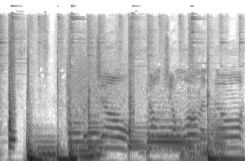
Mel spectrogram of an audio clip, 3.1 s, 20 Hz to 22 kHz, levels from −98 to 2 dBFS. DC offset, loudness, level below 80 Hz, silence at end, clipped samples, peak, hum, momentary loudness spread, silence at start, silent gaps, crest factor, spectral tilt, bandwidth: under 0.1%; -26 LUFS; -26 dBFS; 0 s; under 0.1%; -8 dBFS; none; 7 LU; 0 s; none; 16 dB; -6 dB/octave; over 20 kHz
